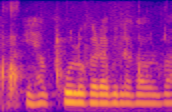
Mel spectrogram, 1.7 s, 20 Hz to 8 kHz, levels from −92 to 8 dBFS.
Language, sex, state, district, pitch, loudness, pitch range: Bhojpuri, female, Uttar Pradesh, Gorakhpur, 185 Hz, -17 LUFS, 185-190 Hz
